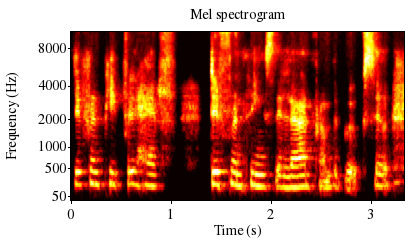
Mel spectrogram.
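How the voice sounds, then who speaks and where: Somewhat breathy and dark, mellow in tone, a woman speaks at a fairly high pitch with fairly even intonation. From Germany. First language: German. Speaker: author. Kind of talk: interview.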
